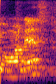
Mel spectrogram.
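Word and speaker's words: honest: क्योंकि ऑनेस्ट का जो उच्चारण है, प्रोनाउंसिएशन है, वो किस वर्ण से प्रारंभ होता है?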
